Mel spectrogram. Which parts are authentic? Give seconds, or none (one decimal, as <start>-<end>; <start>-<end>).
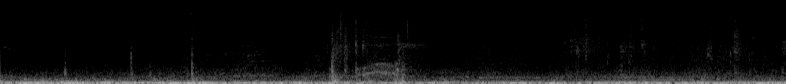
0.0-0.7; 5.4-7.9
